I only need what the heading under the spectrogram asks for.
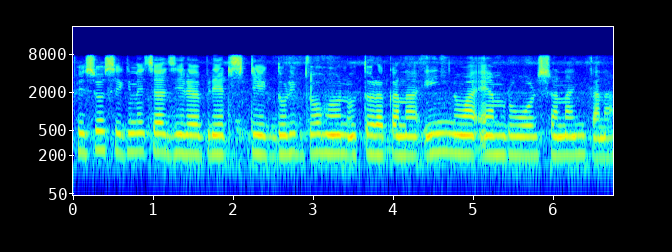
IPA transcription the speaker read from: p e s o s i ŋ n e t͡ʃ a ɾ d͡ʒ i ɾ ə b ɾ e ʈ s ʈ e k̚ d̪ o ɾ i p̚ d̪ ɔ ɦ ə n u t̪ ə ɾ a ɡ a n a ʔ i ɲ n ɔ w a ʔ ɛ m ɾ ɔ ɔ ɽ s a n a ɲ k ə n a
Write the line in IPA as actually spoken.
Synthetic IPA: pʰ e s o s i ɡ n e t͡ʃ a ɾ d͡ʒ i ɾ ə b ɾ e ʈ s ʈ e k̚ d̪ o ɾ i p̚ d̪ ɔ ɦ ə n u t̪ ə ɾ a k a n a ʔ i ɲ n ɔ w a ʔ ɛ m ɾ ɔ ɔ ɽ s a n a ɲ k a n a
